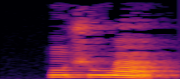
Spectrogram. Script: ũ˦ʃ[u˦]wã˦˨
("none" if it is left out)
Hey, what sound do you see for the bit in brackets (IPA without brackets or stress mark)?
u˦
